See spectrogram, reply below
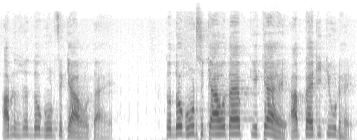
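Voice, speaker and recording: A man's voice: high voice, sing-song, fairly quick, muffled recording. Man lecturing, asking and answering himself. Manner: explains verse line by line, asks and answers his own questions. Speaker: teacher. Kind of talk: classroom lecture.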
